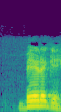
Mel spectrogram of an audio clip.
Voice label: "berge", Mooré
